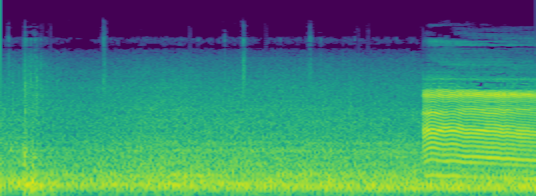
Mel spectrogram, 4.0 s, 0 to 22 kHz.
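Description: In-cabin drone of an Audi RS7 C8's twin-turbo V8 with tyre and wind noise while the car slows down at high speed. Near the end a drawn-out voice enters, its pitch falling slightly.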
